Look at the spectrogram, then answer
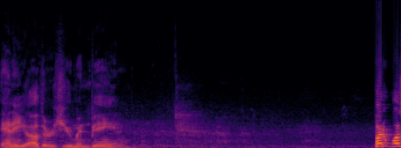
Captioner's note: laughter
